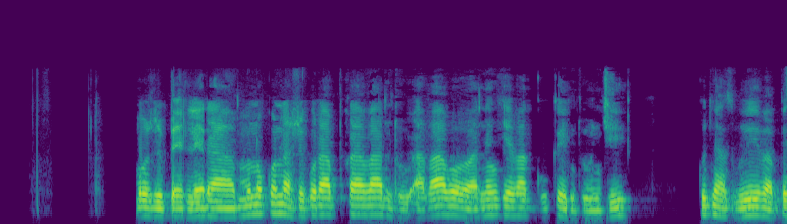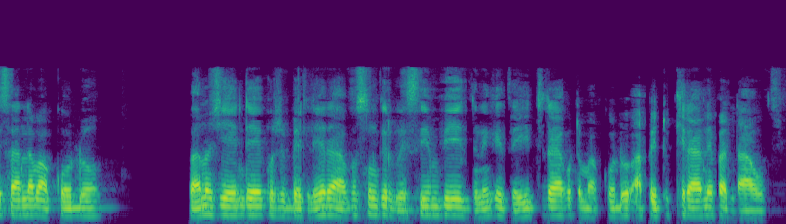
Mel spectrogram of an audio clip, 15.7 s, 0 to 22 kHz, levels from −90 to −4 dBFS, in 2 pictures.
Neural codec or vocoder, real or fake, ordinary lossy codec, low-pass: none; real; AAC, 32 kbps; 7.2 kHz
